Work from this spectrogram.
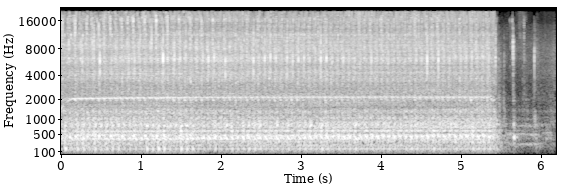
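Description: Steady close hum of a sewing machine quilting a cuddle fleece backed quilt, running continuously at an even pace before cutting off abruptly near the end.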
